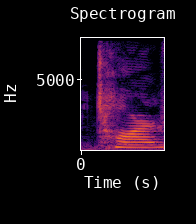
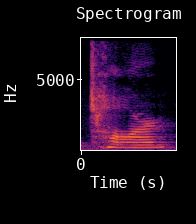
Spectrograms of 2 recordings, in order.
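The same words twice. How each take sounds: First: The vowel is a flat 'ah' sound. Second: The vowel is a flat 'ah' sound.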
